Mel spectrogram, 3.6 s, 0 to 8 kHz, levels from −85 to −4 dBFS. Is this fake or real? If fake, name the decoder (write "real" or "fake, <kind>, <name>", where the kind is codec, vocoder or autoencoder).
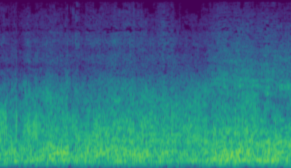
real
